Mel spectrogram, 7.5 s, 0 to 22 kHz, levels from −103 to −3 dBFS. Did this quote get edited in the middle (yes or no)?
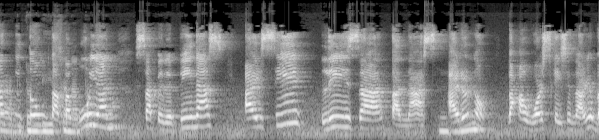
yes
